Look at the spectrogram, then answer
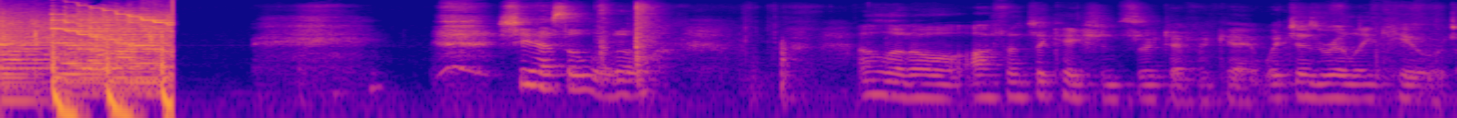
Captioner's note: laughs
